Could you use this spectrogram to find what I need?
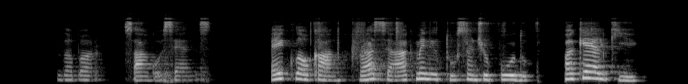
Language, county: Lithuanian, Marijampolė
